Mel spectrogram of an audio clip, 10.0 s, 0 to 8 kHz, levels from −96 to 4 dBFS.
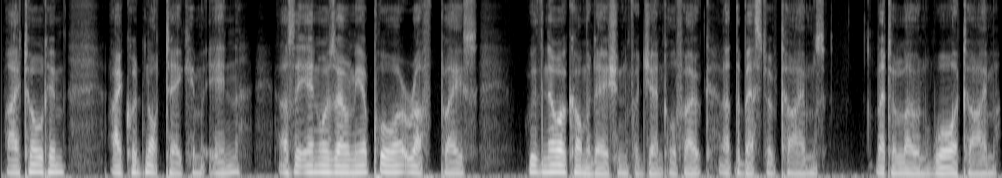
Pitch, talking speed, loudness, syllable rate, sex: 100 Hz, 190 wpm, -21 LUFS, 5.5 syllables/s, male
